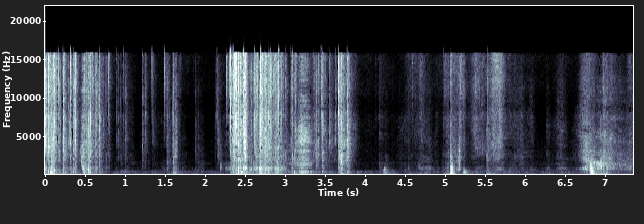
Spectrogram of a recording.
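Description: Clear plastic packaging sleeve crinkling as a paper pad is pulled out of it, in two loud bursts in the first few seconds, then softer rustles and a couple of taps of the paper being handled.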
